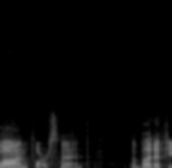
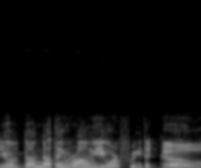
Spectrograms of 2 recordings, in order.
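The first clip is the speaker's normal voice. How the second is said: loud, high-pitched official announcer voice; 8 semitones higher, 4 dB louder than usual. Game master voicing a man after arranging to meet her, loudly. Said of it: "And then loudly he's like".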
